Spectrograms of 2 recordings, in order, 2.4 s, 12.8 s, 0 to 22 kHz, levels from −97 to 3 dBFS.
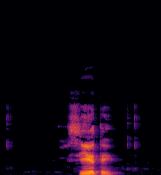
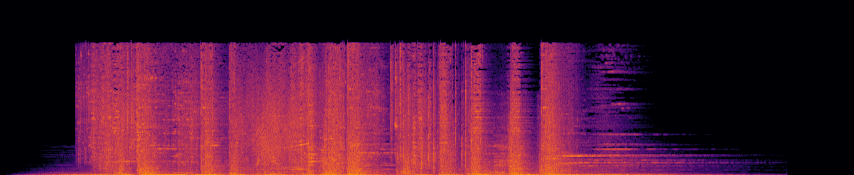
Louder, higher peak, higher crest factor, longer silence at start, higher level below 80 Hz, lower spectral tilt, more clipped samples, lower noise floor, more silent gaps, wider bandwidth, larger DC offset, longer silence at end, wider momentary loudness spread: about the same, -23 LUFS vs -25 LUFS; about the same, -6 dBFS vs -8 dBFS; first, 24 dB vs 18 dB; first, 1.05 s vs 0.65 s; second, -74 dBFS vs -28 dBFS; about the same, -4 dB/octave vs -3 dB/octave; neither; first, -88 dBFS vs -62 dBFS; neither; second, 9.4 kHz vs 17 kHz; neither; second, 0.75 s vs 1.8 s; first, 21 LU vs 13 LU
